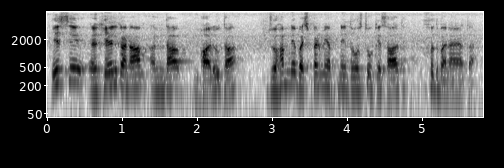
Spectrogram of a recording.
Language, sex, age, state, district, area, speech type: Urdu, male, 18-30, Uttar Pradesh, Azamgarh, urban, spontaneous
